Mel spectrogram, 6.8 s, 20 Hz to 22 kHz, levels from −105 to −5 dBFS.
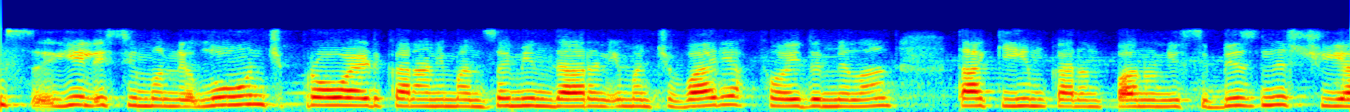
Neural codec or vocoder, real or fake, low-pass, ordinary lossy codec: none; real; 7.2 kHz; Opus, 16 kbps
